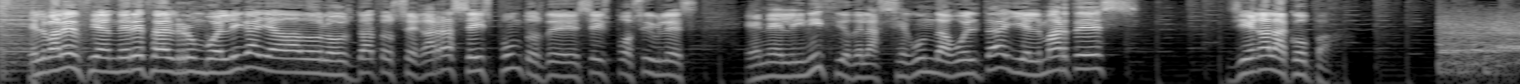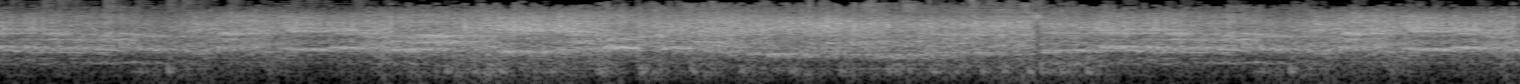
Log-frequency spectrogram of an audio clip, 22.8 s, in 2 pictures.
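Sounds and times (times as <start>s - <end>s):
speech: 0.2s - 8.6s, 9.2s - 10.1s
football fans chanting in stadium stands at the Curva Nord: 10.8s - 22.7s.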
